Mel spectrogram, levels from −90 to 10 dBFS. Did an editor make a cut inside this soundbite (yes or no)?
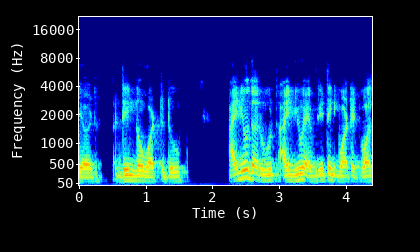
no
